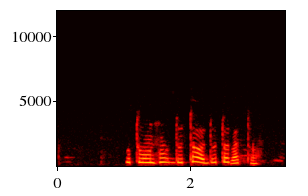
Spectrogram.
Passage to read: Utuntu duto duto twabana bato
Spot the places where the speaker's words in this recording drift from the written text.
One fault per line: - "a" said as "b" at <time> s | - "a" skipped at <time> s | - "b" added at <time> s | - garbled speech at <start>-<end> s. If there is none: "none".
- "twabana" skipped at 2.5 s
